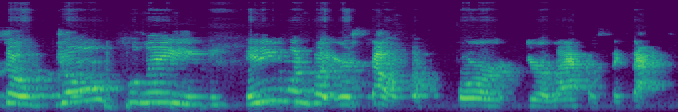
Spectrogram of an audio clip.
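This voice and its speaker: American female host, very bright voice, informal and explanatory, recorded in an echoey room. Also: high-pitched, slow. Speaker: show host and real estate agent. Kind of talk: casual reading of a newsletter with commentary.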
